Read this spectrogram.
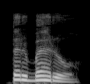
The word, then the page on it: terbaru: indonesian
